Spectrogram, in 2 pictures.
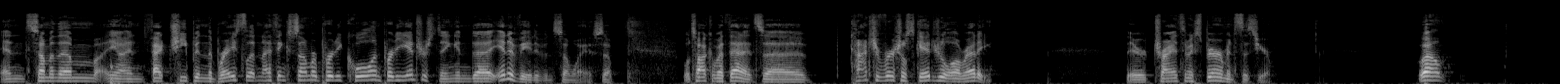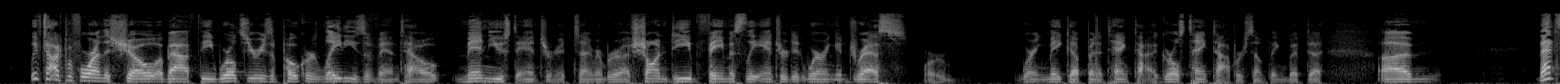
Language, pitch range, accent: English, 120-165 Hz, American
